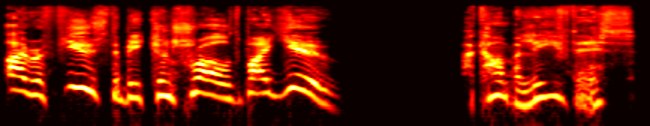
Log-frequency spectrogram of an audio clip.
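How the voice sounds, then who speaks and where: A young military strategist for a video game cutscene. He is guarded and bookish, choosing exact, formal words with dry sarcasm. His pitch moves in a lively way, the voice is slightly husky, and the recording is close and dry. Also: unhurried, no room sound, heavily acted. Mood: agitated, outraged. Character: brainy, guarded young male soldier-tactician, prickly and analytical.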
